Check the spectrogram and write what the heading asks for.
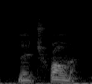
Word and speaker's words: Natrona: From Nathana County High School. – Natrona. – Well, all right. – Here's Wyoming. – Which rhymes with Corona.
